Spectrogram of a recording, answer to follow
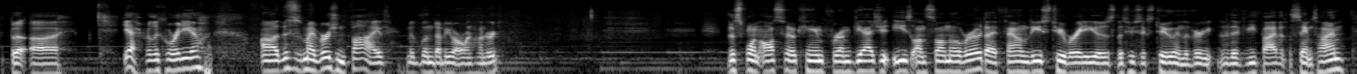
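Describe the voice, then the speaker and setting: With some background music, an American man presents his collection on video in a relaxed show-and-tell style. He speaks haltingly without a script, frequently trailing off mid-thought, at an ordinary male pitch.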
